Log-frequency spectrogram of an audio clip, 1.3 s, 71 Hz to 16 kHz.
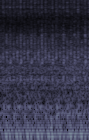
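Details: Yanmar YM1610 diesel tractor (1979-1981, 942 hours), first start after about 10 years sitting: even diesel idle with a steady low chug and no knocks or misses; engine runs normally after long storage.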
